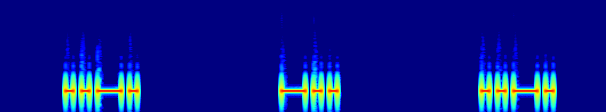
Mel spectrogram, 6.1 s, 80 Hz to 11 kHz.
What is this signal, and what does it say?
Morse code, heard as a keyed tone, about 15 wpm, spaced as for 5 wpm, 700 Hz. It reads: FDF
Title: USA Call Signs - 6 Characters - 6x Character Spacing - 15wpm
